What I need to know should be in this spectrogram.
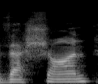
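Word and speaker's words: Vachon: Killer Films, uh, was founded and owned by Christine Vashon. I believe I'm pronouncing that right.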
